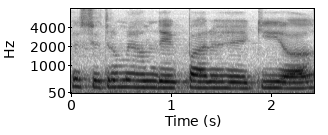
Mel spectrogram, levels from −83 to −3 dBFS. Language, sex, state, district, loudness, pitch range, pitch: Hindi, female, Uttar Pradesh, Jalaun, -12 LUFS, 215-240 Hz, 220 Hz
